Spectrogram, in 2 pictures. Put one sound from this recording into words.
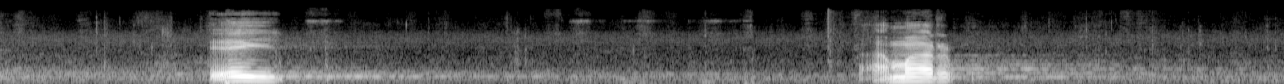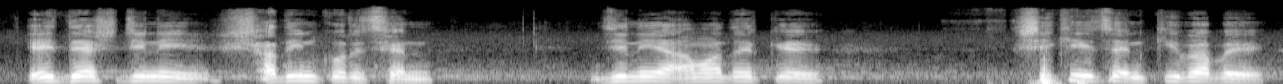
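A woman speaks into a microphone in a measured, formal tone, with pauses.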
